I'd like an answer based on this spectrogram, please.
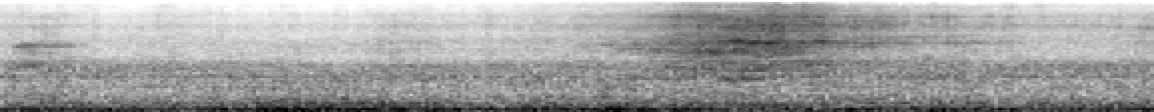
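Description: Car driving, heard from inside the cabin: a steady low engine and road rumble, with a brief swell of hiss about three seconds in.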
